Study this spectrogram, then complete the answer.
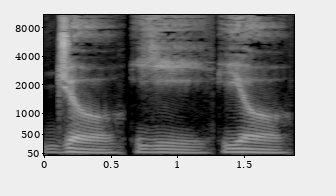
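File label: "joyiyo", concatenated syllables; Affixing experiment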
